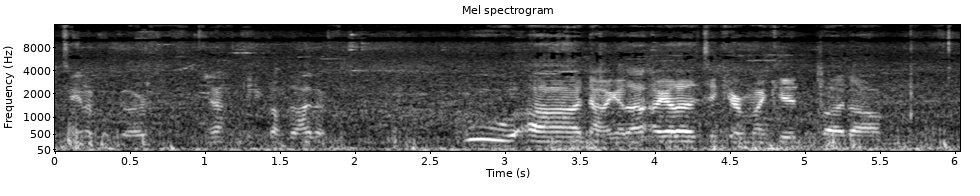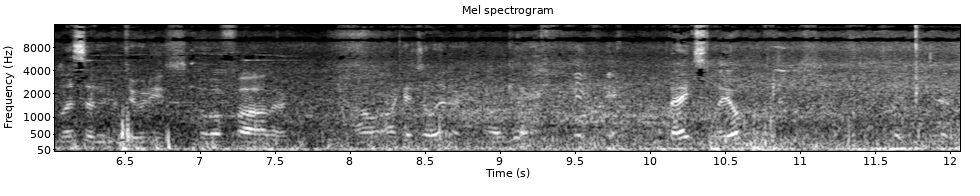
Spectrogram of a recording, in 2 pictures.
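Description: Another man talks and laughs, close by.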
